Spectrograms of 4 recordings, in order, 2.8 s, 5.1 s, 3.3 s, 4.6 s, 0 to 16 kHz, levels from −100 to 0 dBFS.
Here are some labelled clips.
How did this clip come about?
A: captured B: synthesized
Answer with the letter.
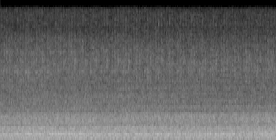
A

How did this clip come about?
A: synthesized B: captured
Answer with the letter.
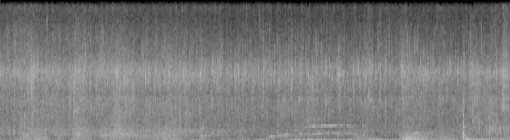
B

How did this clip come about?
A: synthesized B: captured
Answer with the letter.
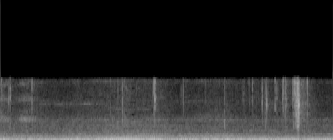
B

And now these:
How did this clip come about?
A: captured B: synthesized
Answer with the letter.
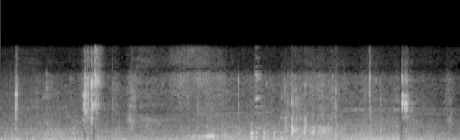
A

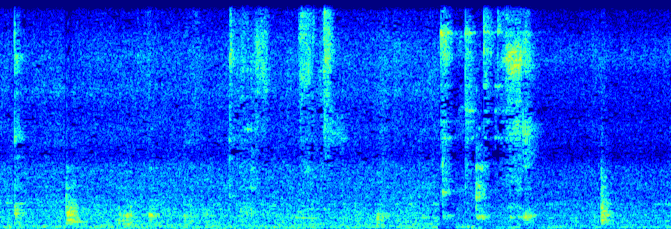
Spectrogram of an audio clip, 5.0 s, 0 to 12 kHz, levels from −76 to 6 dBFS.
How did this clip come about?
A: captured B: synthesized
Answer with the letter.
A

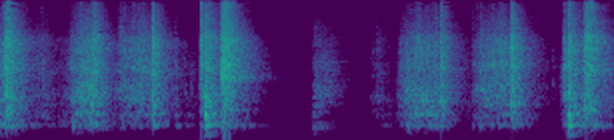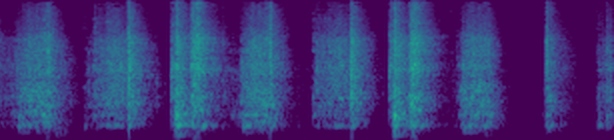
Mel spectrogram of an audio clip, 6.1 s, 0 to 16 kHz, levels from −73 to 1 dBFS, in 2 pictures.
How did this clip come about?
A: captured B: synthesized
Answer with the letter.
A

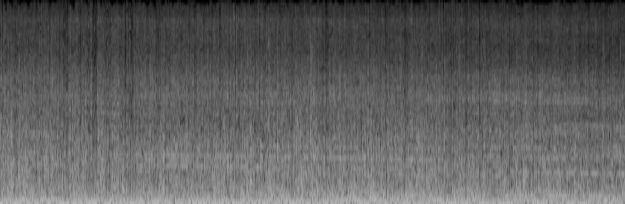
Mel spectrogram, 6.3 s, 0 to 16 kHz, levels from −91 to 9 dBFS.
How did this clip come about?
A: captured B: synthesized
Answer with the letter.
A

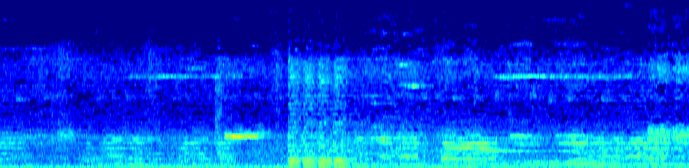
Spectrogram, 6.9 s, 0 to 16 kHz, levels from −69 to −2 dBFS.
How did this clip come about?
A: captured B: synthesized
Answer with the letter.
B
